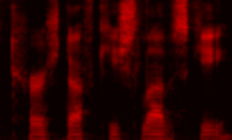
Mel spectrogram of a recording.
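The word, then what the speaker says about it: Krzysztof Kieślowski: she will of course pronounce his name as kof kishlovsky which is the way you're supposed to I have met Anette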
